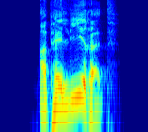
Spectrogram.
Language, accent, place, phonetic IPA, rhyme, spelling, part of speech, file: German, Germany, Berlin, [apɛˈliːʁət], -iːʁət, appellieret, verb, De-appellieret.ogg
- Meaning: second-person plural subjunctive I of appellieren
